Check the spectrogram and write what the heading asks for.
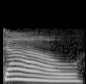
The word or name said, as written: Tao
